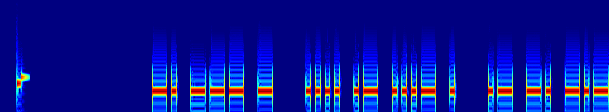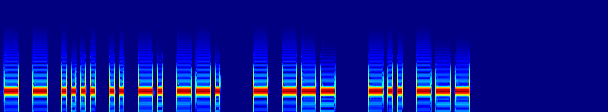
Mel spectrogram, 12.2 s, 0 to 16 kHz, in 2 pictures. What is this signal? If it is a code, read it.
Morse code, heard as a keyed tone, about 25 wpm, 700 Hz. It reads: NOT HAVE ANYTHING TO DO
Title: Sets of 5 Words Encore 25wpm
